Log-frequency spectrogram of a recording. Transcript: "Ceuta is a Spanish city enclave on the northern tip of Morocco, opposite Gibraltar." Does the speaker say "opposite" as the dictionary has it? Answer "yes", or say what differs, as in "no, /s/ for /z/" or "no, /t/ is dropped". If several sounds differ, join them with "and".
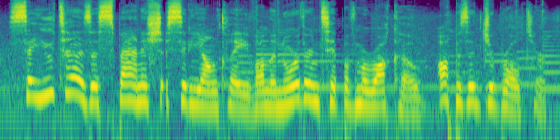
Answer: yes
